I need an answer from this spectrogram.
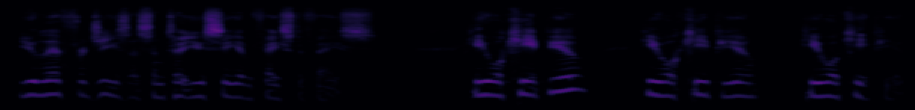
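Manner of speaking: soft, low, gentle counsel; tender pastor voice. Acted. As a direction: speak softly like a caring pastor.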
